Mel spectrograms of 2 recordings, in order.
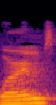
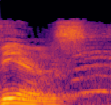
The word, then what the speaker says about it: Worms: We would read this, 1521, as a diet of worms, but it's pronounced a diet of worms.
